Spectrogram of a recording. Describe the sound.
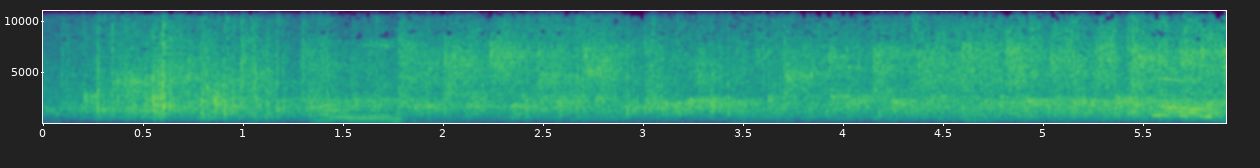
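Steady hand clapping from a small crowd fills the whole stretch, fairly close and even in loudness, with a few voices briefly calling out over it.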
